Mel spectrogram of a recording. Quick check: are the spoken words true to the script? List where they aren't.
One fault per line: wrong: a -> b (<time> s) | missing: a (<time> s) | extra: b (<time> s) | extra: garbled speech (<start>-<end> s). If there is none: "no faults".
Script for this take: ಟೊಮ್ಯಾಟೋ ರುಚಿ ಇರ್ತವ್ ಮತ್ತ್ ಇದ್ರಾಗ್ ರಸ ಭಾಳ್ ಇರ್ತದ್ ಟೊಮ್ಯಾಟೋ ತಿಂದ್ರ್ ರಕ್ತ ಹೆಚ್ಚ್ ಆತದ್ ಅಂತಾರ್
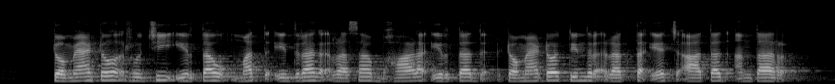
no faults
